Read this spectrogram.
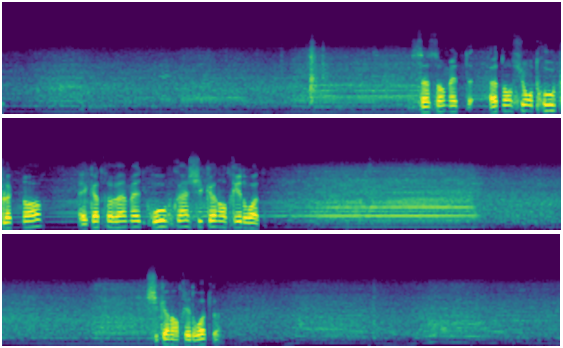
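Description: A car engine roars steadily, its pitch rising and falling with gear changes.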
